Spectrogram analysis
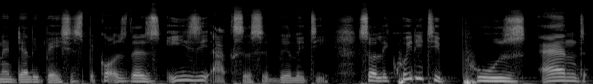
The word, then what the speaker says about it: IKEA: a lot of stores talk about EA you know EA you know the Swedish brand you know uh maybe you guys pronounce it uh pronounce it as Ikea you know that brand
